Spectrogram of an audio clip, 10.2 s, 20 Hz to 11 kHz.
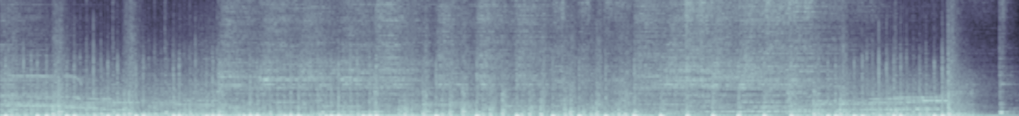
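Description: DW Collectors drum kit with a 22-inch kick, brass snare and Zildjian cymbals played hard and fast: a dense run of kick, snare and cymbal hits over backing music with a sustained bass. The playing drops away in the last half second.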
